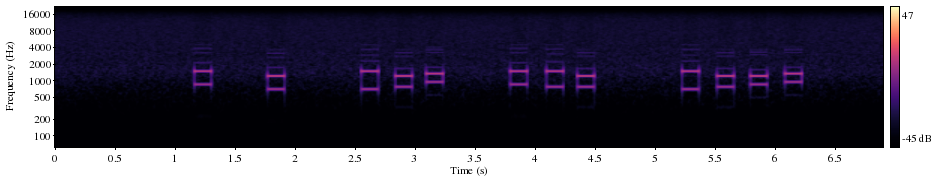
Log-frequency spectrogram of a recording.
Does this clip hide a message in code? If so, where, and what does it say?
Yes: DTMF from 1.2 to 6.2 s, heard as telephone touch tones, dialled by hand, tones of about 140 ms. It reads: 9 1 340 964 3470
